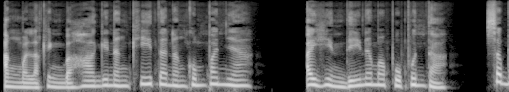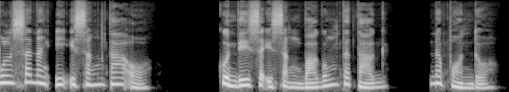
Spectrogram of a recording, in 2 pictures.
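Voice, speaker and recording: Female story narrator, Filipino accent, scripted drama, slightly low register with very varied intonation. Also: animated, measured pace, a little mellow, no echo, clean studio sound.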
